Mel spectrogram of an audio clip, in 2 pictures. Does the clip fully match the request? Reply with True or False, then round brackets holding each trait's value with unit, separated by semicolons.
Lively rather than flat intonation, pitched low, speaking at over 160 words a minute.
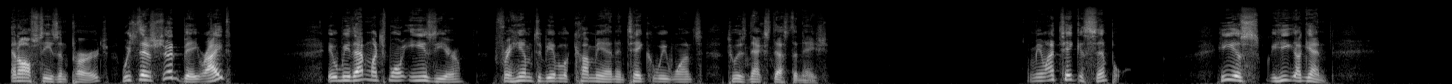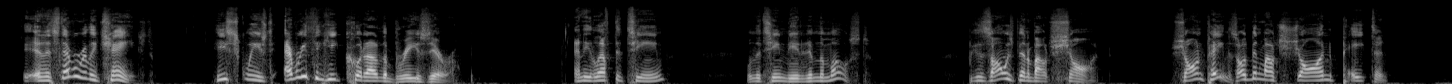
False (6.3 semitones; 175 Hz; 175 wpm)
